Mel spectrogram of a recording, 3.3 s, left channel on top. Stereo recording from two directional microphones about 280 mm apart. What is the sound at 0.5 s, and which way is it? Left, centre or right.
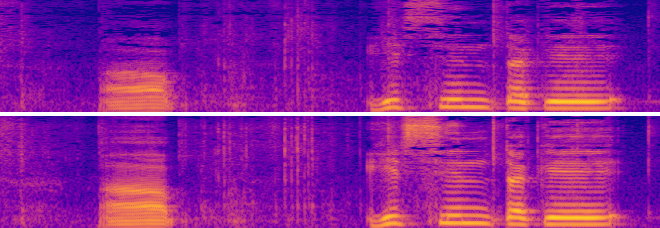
Speech, right.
